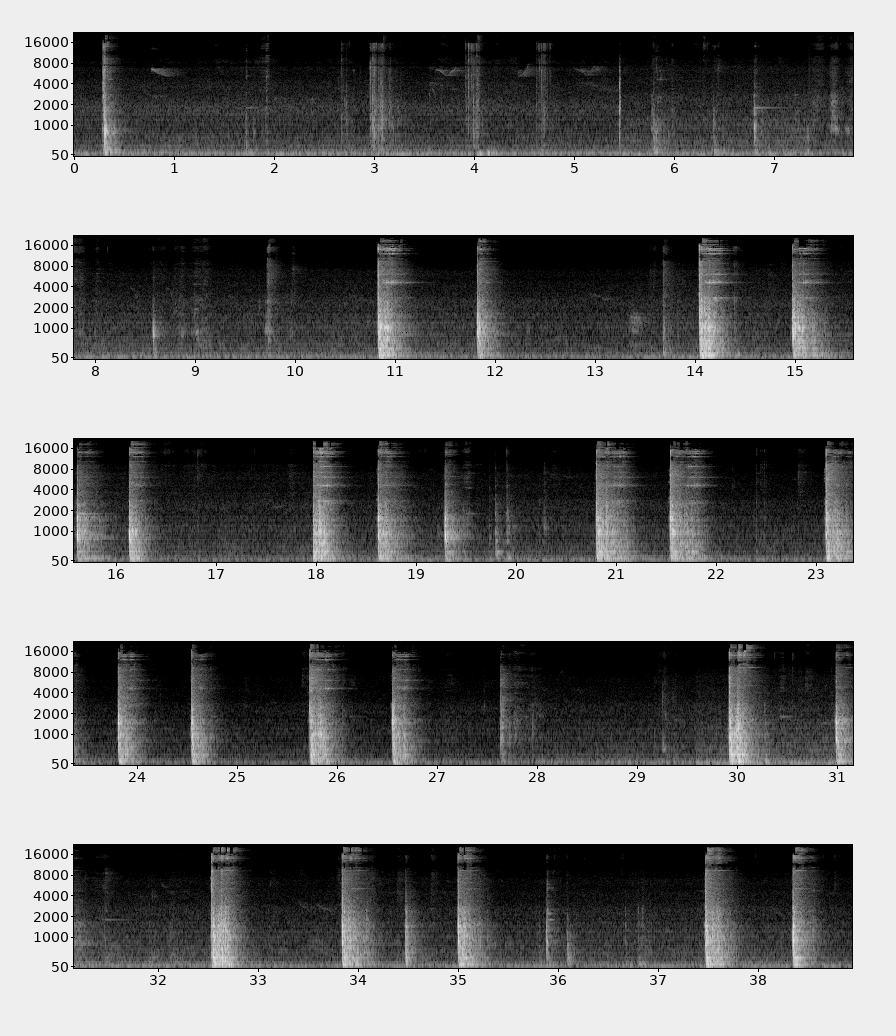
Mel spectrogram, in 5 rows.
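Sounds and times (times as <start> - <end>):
blade chopping into wood: 10.8 - 12.1, 13.7 - 16.4, 18.0 - 19.5, 20.8 - 22.0, 23.1 - 24.8, 25.7 - 26.9, 32.5 - 32.9, 33.8 - 35.4, 37.4 - 38.7.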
